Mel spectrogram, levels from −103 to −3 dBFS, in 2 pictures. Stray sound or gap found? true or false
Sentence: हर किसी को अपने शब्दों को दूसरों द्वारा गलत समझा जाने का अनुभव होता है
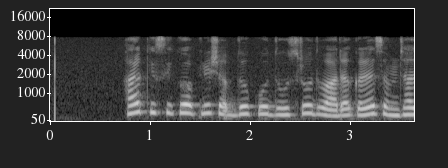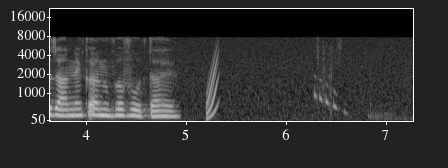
true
